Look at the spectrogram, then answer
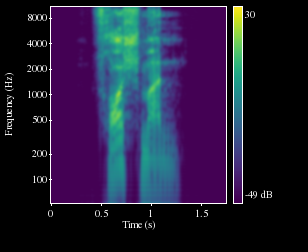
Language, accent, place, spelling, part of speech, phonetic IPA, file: German, Germany, Berlin, Froschmann, noun, [ˈfʁɔʃˌman], De-Froschmann.ogg
- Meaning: frogman: combat diver, combat swimmer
